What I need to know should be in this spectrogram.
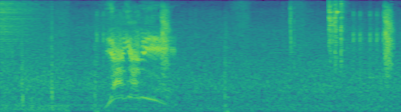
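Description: A young man speaks loudly and taunting, close by.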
